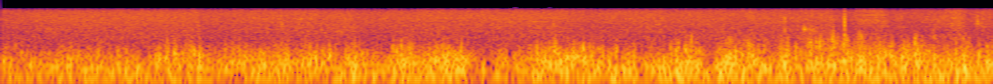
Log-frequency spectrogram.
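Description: Wind buffeting the camera microphone: a steady, uneven low rumble with no clear single events.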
